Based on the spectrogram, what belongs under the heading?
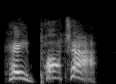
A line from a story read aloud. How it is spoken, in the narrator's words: shrieked Pansy Parkinson, a Slytherin girl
